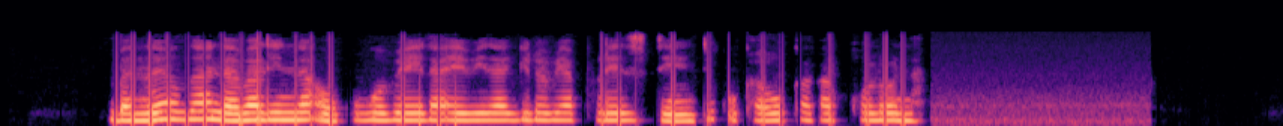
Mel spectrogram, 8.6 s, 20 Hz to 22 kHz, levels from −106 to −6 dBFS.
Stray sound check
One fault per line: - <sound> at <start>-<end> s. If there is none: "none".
none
